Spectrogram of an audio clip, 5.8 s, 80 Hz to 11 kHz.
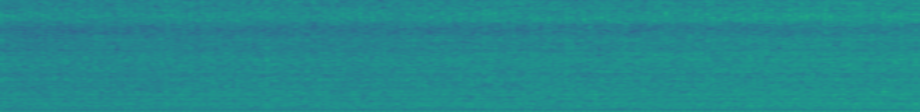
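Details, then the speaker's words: Craftsman T1600 (T600) 46" lawn tractor, Briggs 19hp single-cylinder, after cylinder head and head gasket replacement, mowing lawn: steady even drone, about three beats a second, no misses or knocks; runs like new; normal running under load. "all we did was just replace the head on this T600 this thing runs like new man"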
